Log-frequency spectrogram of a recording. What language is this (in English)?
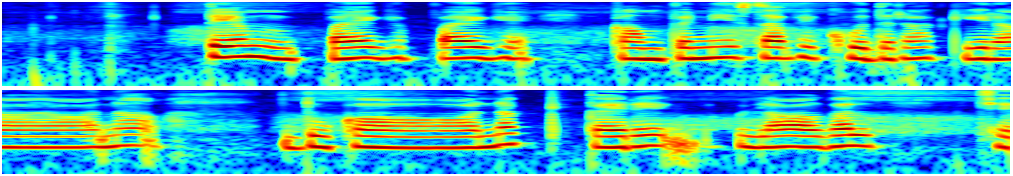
Maithili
